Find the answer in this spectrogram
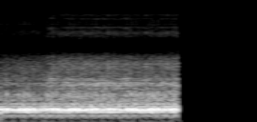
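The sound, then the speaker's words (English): Car engine roaring with the accelerator pressed: a loud, steady, low droning rumble that holds at one level, then cuts off abruptly into silence. “Take your feet off that accelerator.”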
